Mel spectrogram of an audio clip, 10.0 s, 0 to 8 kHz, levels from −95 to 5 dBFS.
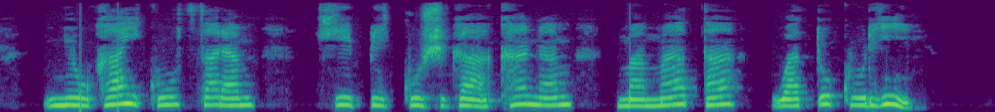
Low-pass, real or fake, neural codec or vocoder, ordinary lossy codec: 7.2 kHz; real; none; AAC, 48 kbps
